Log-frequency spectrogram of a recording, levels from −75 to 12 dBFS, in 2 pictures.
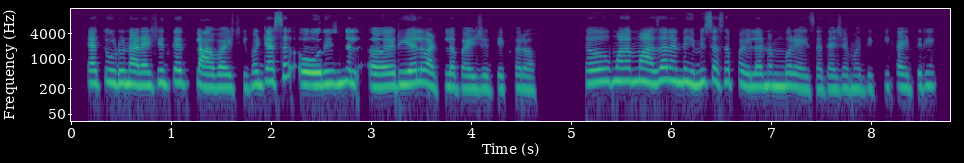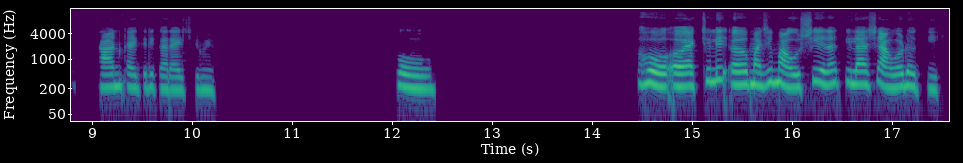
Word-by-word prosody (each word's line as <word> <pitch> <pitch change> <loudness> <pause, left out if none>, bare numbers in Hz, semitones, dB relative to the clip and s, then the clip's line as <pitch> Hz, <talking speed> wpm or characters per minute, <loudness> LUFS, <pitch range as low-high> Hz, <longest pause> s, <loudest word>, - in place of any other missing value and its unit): त्या 270 - +3
तोडून 270 -2 +2
आणायची, 245 +1 +2
त्यात 275 -2 +1
लावायची. 215 -2 +1
म्हणजे 255 +4 +1
असं 295 +6 +1 0.2
ओरिजिनल 260 +3 +4
अ, 225 -1 +2 0.2
रिअल 265 +2 +3
वाटलं 230 -4 -1
पाहिजे 200 -1 -3
ते 205 - -6
खरं. 205 -2 -4 0.5
तर 285 +2 +1
मला 305 0 +2
माझा 300 0 +3
ना, 310 - +1
नेहमीच 285 0 +1
असा 285 0 -3
1ला 225 -3 -1
नंबर 230 0 0
यायचा 200 -2 -6
त्याच्यामध्ये, 200 0 -7
की 230 - -14
काहीतरी 230 +1 -6 0.4
छान 215 +1 -1
काहीतरी 215 -1 -6
करायची 190 -1 -6
मी. 190 -1 -7 1.8
हो. 205 -4 -1 2.1
हो, 275 - +4
अ, 230 0 +3
ॲक्चुअली 295 +8 +1
अ, 250 0 +2
माझी 250 +2 +2
मावशी 220 +3 +1
आहे 275 - +3
ना 255 +1 0
तिला 265 -2 +1
अशी 250 - 0
आवड 225 +1 +2
होती. 205 -3 -6
235 Hz, 145 wpm, -21 LUFS, 210-270 Hz, 2.1 s, ओरिजिनल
